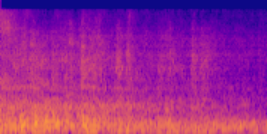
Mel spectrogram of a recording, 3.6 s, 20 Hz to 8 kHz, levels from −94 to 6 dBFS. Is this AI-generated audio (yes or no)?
yes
